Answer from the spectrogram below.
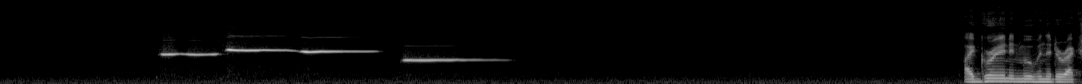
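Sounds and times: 
whistled four-note tune: 1.6s - 5.1s
speech: 9.6s - 10.8s.

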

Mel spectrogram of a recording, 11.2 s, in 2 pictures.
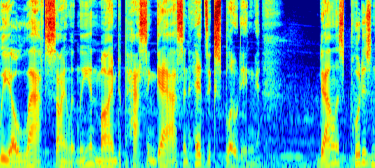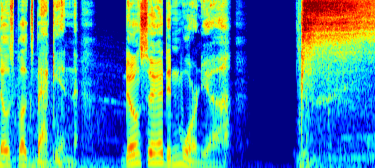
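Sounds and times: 
speech: 0.0s - 4.2s, 4.8s - 9.2s, 10.1s - 10.4s
sci-fi door hissing open: 10.1s - 11.2s.

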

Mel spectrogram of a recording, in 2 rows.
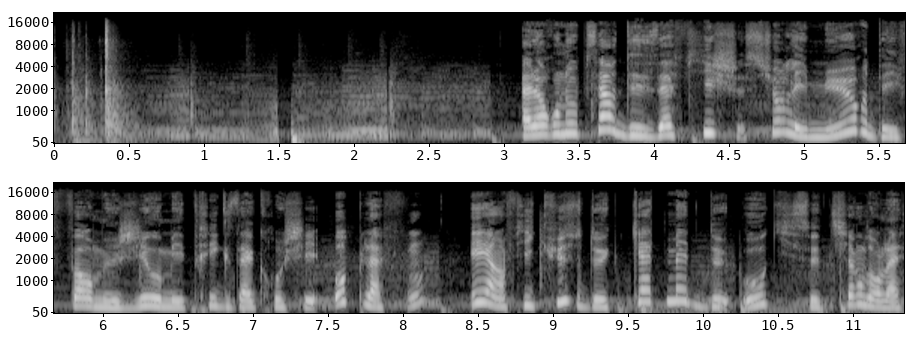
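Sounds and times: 
heavy thunk: 0.0s - 0.8s
door pushed open: 0.0s - 0.9s
speech: 3.1s - 11.3s.

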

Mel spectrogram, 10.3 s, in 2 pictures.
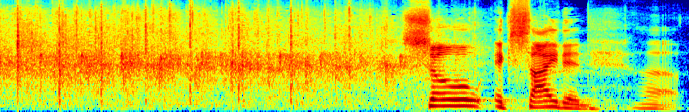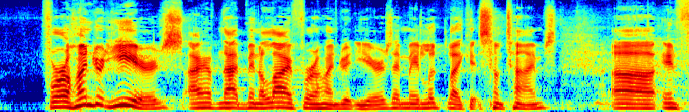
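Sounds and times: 
church congregation applauding: 0.0s - 4.1s
speech: 3.0s - 10.3s.

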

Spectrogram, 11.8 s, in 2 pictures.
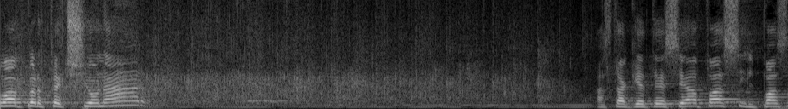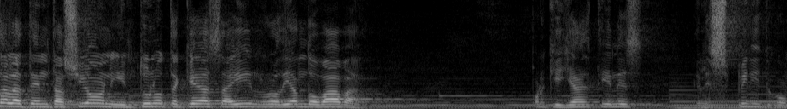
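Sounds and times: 
speech: 0.0s - 1.3s, 4.5s - 8.8s, 9.9s - 11.7s
audience applause: 0.0s - 4.6s.

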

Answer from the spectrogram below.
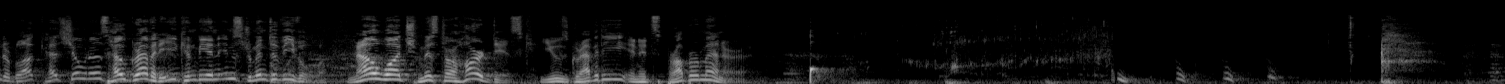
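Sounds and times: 
speech: 0.0s - 7.6s
milk being poured: 8.3s - 11.2s.

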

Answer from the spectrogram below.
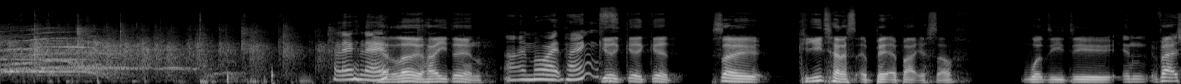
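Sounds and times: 
audience applauding a guest onto the stage: 0.0s - 4.1s
speech: 3.3s - 11.8s.

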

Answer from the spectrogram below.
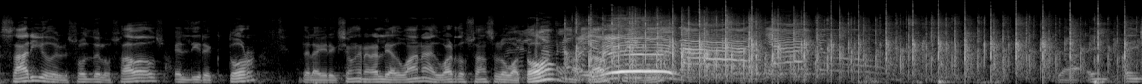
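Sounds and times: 
speech: 0.0s - 7.0s, 10.9s - 11.4s
crowd applauding: 5.6s - 11.4s
voices cheering: 5.6s - 11.4s.

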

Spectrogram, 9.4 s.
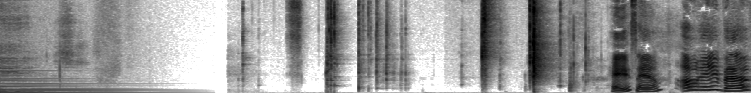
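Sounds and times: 
beer bottle being opened: 3.0s - 5.2s, 6.0s - 7.4s
speech: 7.7s - 9.3s.

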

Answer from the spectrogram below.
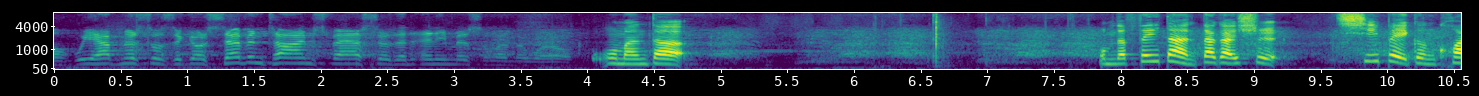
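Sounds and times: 
speech: 0.2s - 5.0s, 7.8s - 10.5s
crowd chanting at rally: 4.6s - 10.5s.

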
